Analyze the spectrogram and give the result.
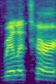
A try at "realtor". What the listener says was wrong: You don't. You say realtor and it's realtor. No, you're saying realtor. You're putting emphasis on the A. You don't need to. It's just realtor. When you say real, you don't say real. You say real. It's the same thing.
